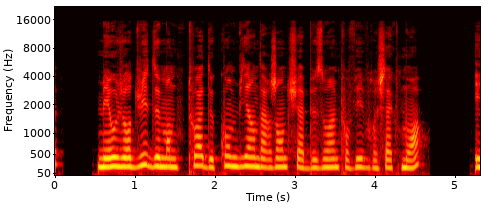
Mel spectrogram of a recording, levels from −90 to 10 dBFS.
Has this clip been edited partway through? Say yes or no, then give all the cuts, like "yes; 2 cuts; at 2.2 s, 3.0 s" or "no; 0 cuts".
no; 0 cuts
